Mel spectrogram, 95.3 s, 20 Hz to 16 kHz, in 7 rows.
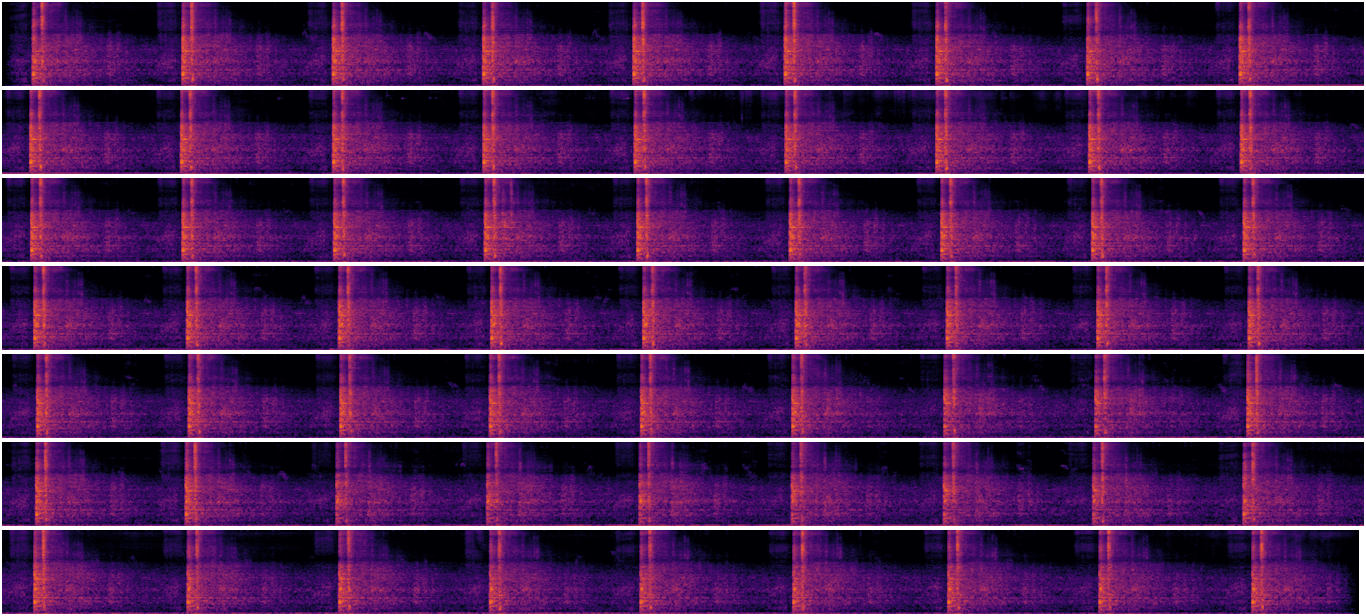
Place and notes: Russia, Severodvinsk - construction of buildings, the installation of piles
construction of buildings, the installation of piles
стройка, забивка сваи
recorded on zoom h4n + roland cs-10em (binaural recording)
4 January 2013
